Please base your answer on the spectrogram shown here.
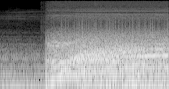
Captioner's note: monstrous roar from Sinistar because its cool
